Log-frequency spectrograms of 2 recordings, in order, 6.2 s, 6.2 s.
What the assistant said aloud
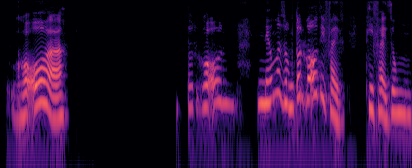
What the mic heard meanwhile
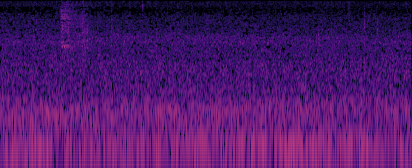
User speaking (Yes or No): No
